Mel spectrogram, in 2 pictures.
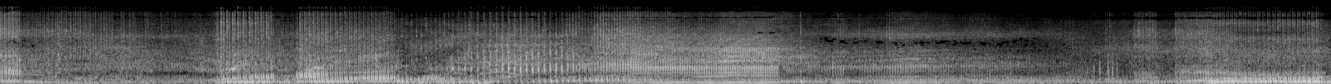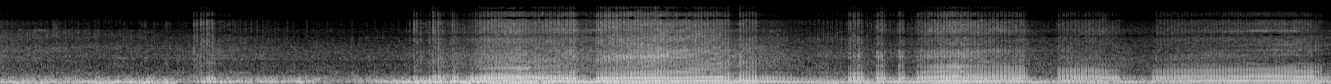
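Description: Four-wheeler ATV engines revving, the pitch climbing and falling again and again as the throttle is blipped and held.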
